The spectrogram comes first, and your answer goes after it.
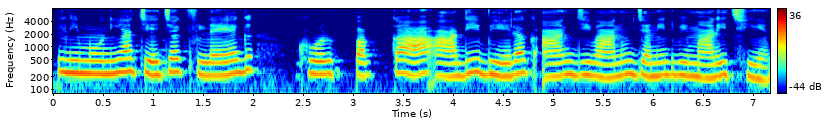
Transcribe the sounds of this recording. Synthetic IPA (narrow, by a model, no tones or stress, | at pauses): nimonijat͡ʃet͡ʃəkfleɡ | kʰoɽpəkːaad̪ibʱeɾəkʰãnd͡ʒiʋanũd͡ʒəniʈ̪bimaɾit͡ʃʰie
